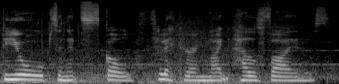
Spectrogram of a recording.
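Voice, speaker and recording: A woman reading scripted horror fiction as narrator, in a dramatic, measured storytelling manner. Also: mid-range voice, fairly even intonation. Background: music.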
